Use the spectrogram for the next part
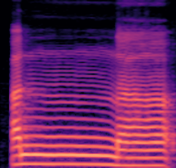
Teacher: نون مشدد ہے تو اس کو ہم گھننے کے ساتھ پڑھیں گے۔ انا، یہ دیکھیں یہ جو کلر ہے نا یہ گھننے کی علامت ہے، نون مشدد اور میم مشدد، اس پر گھننا کیا جاتا ہے۔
